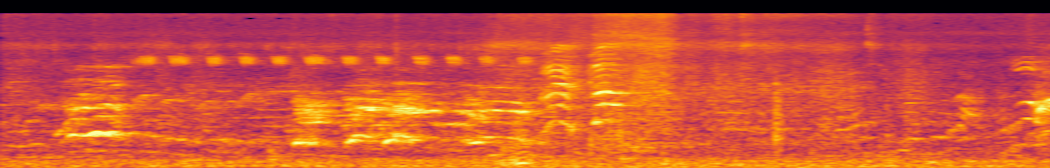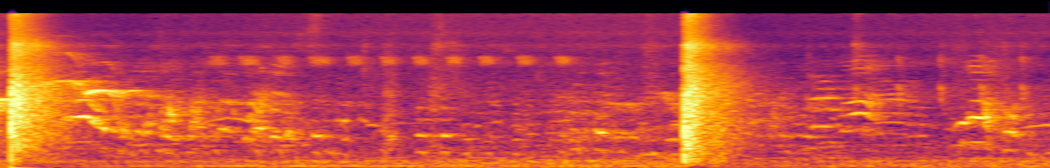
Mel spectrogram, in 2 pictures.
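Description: Two sharp firecracker bangs, one a little past the middle and one near the end, with children's voices in between.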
